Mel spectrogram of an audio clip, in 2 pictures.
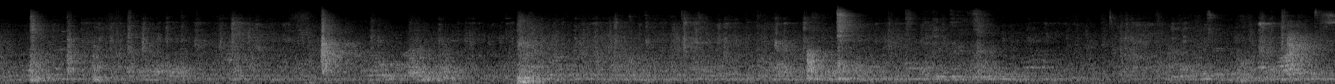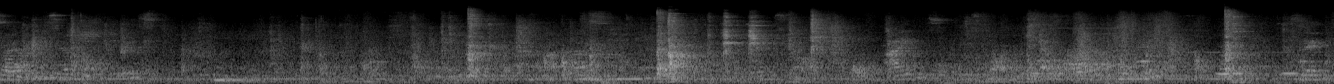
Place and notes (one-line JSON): {"title": "Erlangen, Deutschland - waiting for the doctor", "date": "2013-06-06 11:30:00", "description": "office and X-ray sounds, slamming of doors, voices", "latitude": "49.59", "longitude": "11.03", "altitude": "285", "timezone": "Europe/Berlin"}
